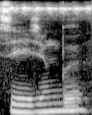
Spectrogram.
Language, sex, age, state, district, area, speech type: Bodo, male, 30-45, Assam, Chirang, rural, spontaneous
